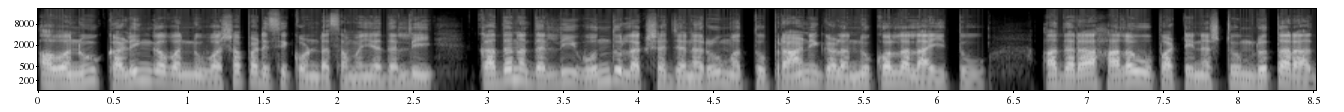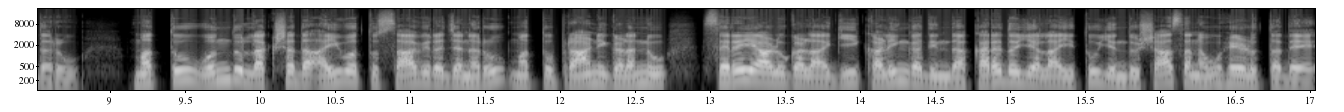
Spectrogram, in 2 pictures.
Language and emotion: Kannada, neutral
